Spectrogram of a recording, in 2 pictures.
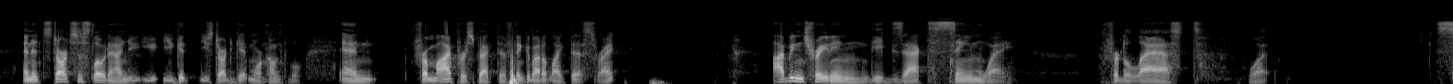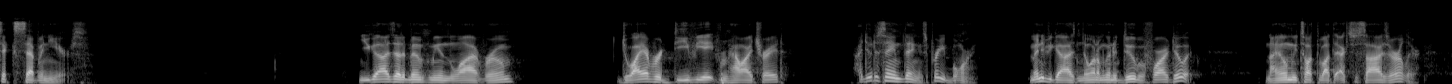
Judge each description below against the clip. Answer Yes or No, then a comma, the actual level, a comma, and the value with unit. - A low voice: Yes, low, 100 Hz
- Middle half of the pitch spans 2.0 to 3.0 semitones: No, average, 3.7 semitones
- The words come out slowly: No, average, 180 wpm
